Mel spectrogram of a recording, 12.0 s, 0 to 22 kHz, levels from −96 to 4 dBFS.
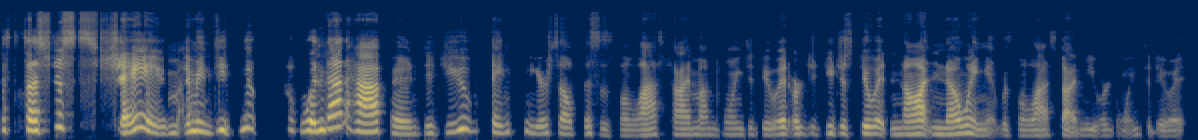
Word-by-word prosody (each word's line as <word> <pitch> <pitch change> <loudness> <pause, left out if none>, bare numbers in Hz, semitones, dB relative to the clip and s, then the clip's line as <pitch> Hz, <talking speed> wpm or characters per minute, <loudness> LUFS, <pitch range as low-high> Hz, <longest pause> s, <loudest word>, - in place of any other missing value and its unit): It's 300 -1 -7
such 280 -2 +6
a - - +3
s 370 - -1
sh - - -12 0.2
shame. 215 - +3
I - - +1
mean, 260 -5 +1
did 300 0 0
you 335 +1 -4 0.4
when 270 +2 +5
that 360 +4 +7
happened, 240 -8 +4
did 205 -3 -14
you 275 +4 -2
think 235 +1 -9
to 260 - -14
yourself, 195 -2 -10
"This 195 -2 -15
is 160 -3 -22
the 150 0 -17
last 155 +4 -9
time 170 0 -10
I'm 165 -1 -17
going 170 +1 -21
to 180 - -23
do 165 +1 -17
it," 190 0 -4
or 185 +1 -8
did 180 -2 -25
you 205 -1 -10
just 190 -2 -13
do 195 -1 -1
it 185 - -7
not 180 +2 -1
knowing 180 -1 -5
it - - -21
was 155 -2 -21
the 150 - -18
last 150 +1 -13
time 155 - -9
you 155 -2 -18
were 150 0 -24
going 160 - -27
to - - -28
do - - -21
it? 285 0 -18
195 Hz, 235 wpm, -22 LUFS, 170-260 Hz, 0.4 s, that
